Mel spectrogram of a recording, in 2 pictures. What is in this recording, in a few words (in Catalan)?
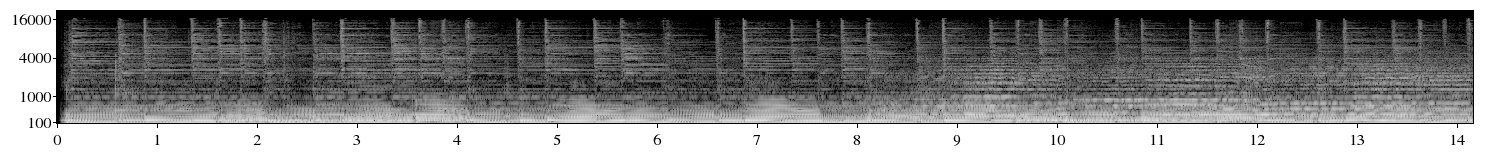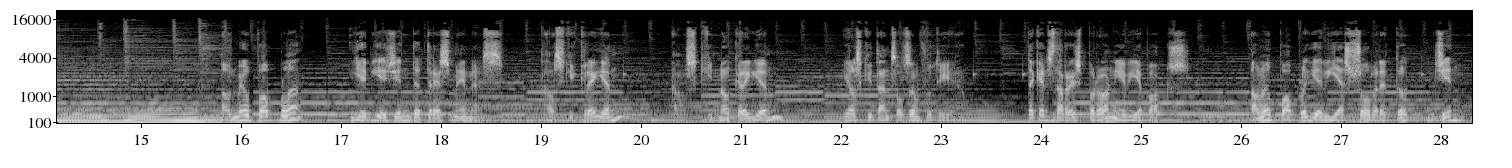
POEMA música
